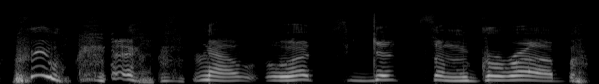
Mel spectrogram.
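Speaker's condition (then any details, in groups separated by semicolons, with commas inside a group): Traumatic brain injury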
